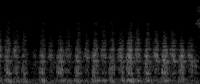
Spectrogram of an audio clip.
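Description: A coin scraping the coating off a paper lottery scratch card in quick, short strokes.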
